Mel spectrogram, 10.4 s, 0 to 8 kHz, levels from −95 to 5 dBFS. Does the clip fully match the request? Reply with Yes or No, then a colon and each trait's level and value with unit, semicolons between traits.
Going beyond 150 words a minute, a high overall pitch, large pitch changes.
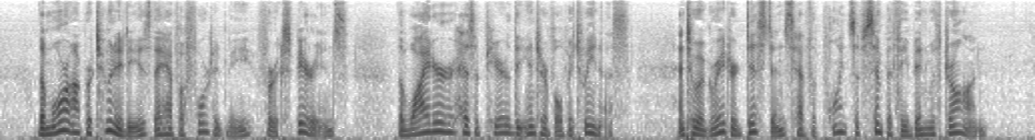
No: average, 170 wpm; medium, 140 Hz; wide, 6.6 semitones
